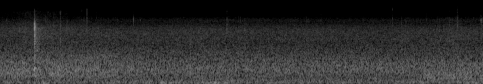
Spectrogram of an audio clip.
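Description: Wood campfire crackling: a sharp pop about a third of a second in and a few faint snaps over a steady low hiss.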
